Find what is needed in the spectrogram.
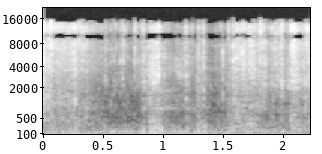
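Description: Plastic packaging of craft items crinkling and rustling faintly as they are handled.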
